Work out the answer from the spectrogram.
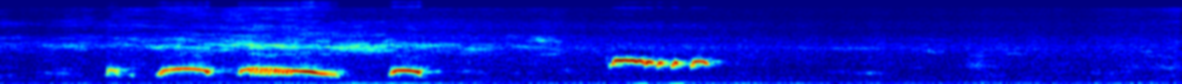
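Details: Lure song of a tekukur (spotted dove) in 'ngalas' style, meant to spur a kept dove into song: three hollow coos, one drawn out, then a brief higher rolling trill over faint background hiss.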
